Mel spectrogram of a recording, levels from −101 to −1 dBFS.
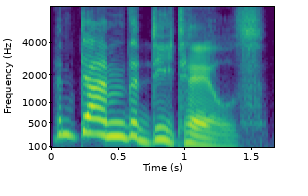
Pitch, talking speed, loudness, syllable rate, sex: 195 Hz, 145 wpm, -17 LUFS, 3.3 syllables/s, male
